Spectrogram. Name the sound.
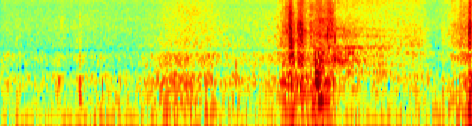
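ambience inside a car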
